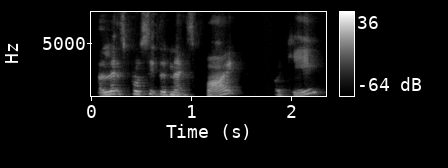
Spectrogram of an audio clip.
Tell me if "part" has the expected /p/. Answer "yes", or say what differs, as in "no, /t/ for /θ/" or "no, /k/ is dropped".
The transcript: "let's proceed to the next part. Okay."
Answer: no, /b/ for /p/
